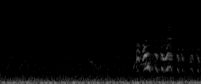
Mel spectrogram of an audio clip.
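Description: A flock of domestic turkeys gobbling, a brief cluster of short calls about one and a half seconds in, over a low steady rumble.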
